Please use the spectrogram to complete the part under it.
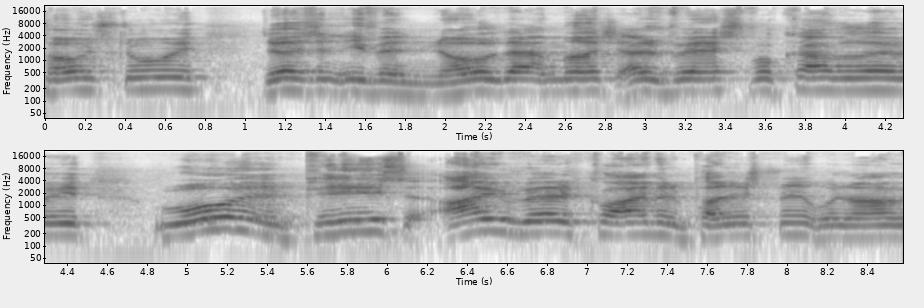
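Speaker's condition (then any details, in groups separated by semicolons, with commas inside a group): Tongue cancer surgery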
